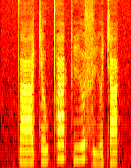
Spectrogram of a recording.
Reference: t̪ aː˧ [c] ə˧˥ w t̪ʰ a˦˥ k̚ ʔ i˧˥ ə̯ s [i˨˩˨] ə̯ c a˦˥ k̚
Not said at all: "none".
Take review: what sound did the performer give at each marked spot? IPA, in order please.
c, i˨˩˦

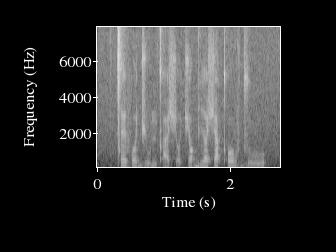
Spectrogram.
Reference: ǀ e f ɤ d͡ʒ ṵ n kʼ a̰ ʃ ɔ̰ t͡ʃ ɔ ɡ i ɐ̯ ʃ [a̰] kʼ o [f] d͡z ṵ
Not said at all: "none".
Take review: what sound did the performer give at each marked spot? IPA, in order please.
a, v

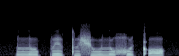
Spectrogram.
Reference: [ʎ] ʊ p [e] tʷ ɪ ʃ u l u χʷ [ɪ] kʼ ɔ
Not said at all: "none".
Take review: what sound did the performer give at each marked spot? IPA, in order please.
l, e, ɪ

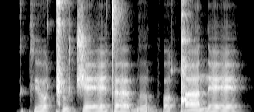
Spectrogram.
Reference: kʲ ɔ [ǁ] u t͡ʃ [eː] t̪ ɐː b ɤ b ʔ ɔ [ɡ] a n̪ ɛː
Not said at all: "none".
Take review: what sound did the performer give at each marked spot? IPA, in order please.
ǁ, ɛː, ǃ

